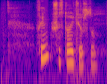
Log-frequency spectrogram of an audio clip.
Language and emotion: Russian, neutral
